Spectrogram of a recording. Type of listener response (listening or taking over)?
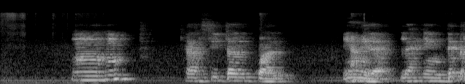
listening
